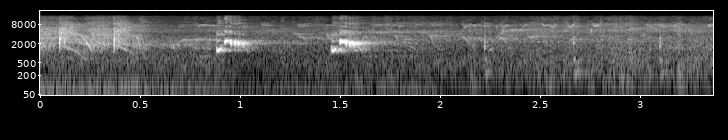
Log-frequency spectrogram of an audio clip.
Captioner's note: mimics mechanical sound; chirps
